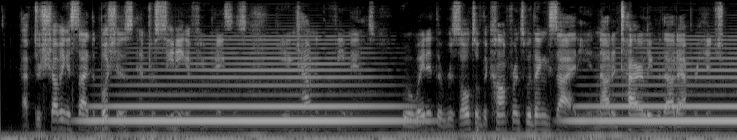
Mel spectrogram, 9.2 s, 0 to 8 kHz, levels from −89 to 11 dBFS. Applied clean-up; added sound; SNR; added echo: none; Wind instrument, woodwind instrument; -2 dB; none.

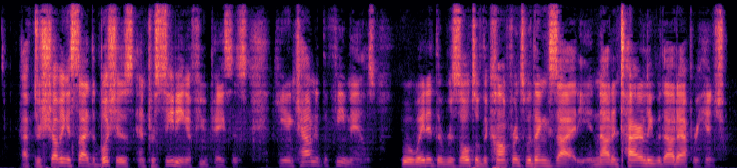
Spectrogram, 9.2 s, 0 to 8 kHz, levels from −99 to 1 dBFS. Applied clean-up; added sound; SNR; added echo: neural mask model Resemble Enhance denoiser.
